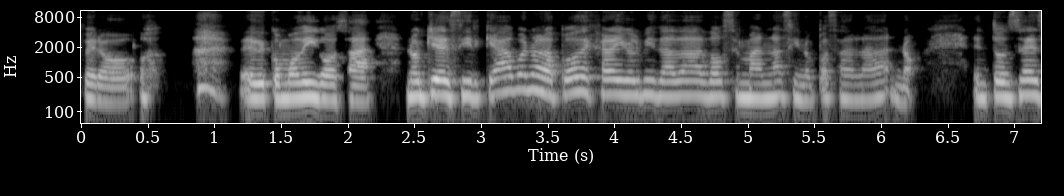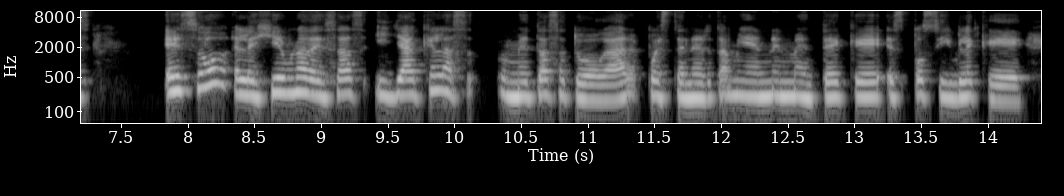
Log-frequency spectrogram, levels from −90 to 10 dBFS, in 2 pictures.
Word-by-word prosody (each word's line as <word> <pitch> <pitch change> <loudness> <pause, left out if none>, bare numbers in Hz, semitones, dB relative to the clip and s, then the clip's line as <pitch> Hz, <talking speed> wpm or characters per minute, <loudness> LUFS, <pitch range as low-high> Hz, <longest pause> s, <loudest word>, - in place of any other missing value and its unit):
pero, 160 -4 0 0.8
eh, 185 0 +4
como 185 +1 +4
digo, 190 -2 +6
o 175 - 0
sea, 165 -2 +1 0.2
no 200 0 +4
quiere 215 +1 +8
decir 200 -1 -1
que, 215 +3 -2
ah, 250 +2 +1
bueno, 275 -1 0
la 220 -3 +3
puedo 230 +3 +2
dejar 245 -2 0
ahí 220 -1 +3
olvidada 210 -1 -1
2 200 0 -1
semanas 195 0 0
y - - -1
no 170 -1 -7
pasa 185 -1 -7
nada. 175 +3 -6
No, - - -7 0.4
entonces, 200 +2 +1 0.5
eso 295 +8 +2
elegir 220 +2 +2
una 245 +1 +3
de 220 - +2
esas 225 +3 -4
y 215 -4 -3
ya 220 0 +2
que 265 - -5
las 255 -3 -4 0.2
metas 215 +1 0
a 210 - -8
tu 185 -3 -2
hogar, 175 +2 -2
pues 205 -3 -4
tener 190 -1 +1
también 205 -1 -1
en 205 -1 +2
mente 195 -1 -1
que 195 0 0
es 190 - -6
posible 200 -2 -3
que 165 -4 -2
200 Hz, 195 wpm, -22 LUFS, 190-220 Hz, 0.8 s, quiere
